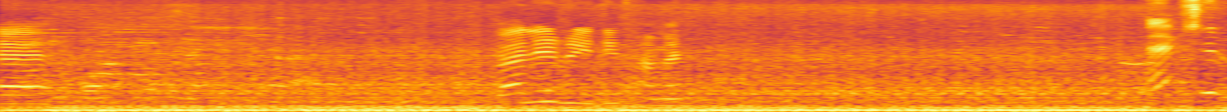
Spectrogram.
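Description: Steady low rumble of a moving vehicle heard from inside it, through a phone's live-stream audio. A girl speaks briefly over it about halfway through and again near the end.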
